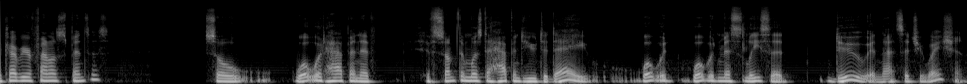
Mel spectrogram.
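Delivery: gentle concern with a hint of panic. Demonstrating how to ask a client, Mister Chris, the question, concerned and slightly worried. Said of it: "coming out of, of a concern and like a slight worry or panic, right? In my voice".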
